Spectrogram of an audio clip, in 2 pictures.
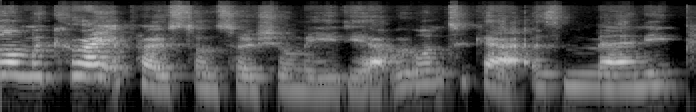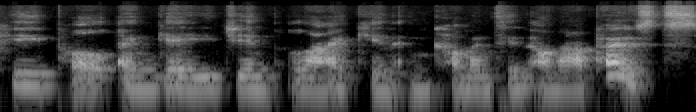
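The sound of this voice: A woman with a slightly mellow tone and big pitch swings.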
